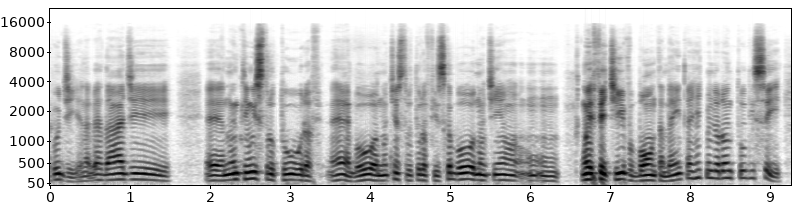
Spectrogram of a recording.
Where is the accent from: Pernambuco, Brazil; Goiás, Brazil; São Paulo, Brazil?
Goiás, Brazil; Porangatu; eu sou de Porangatu, trabalhei muito tempo fora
